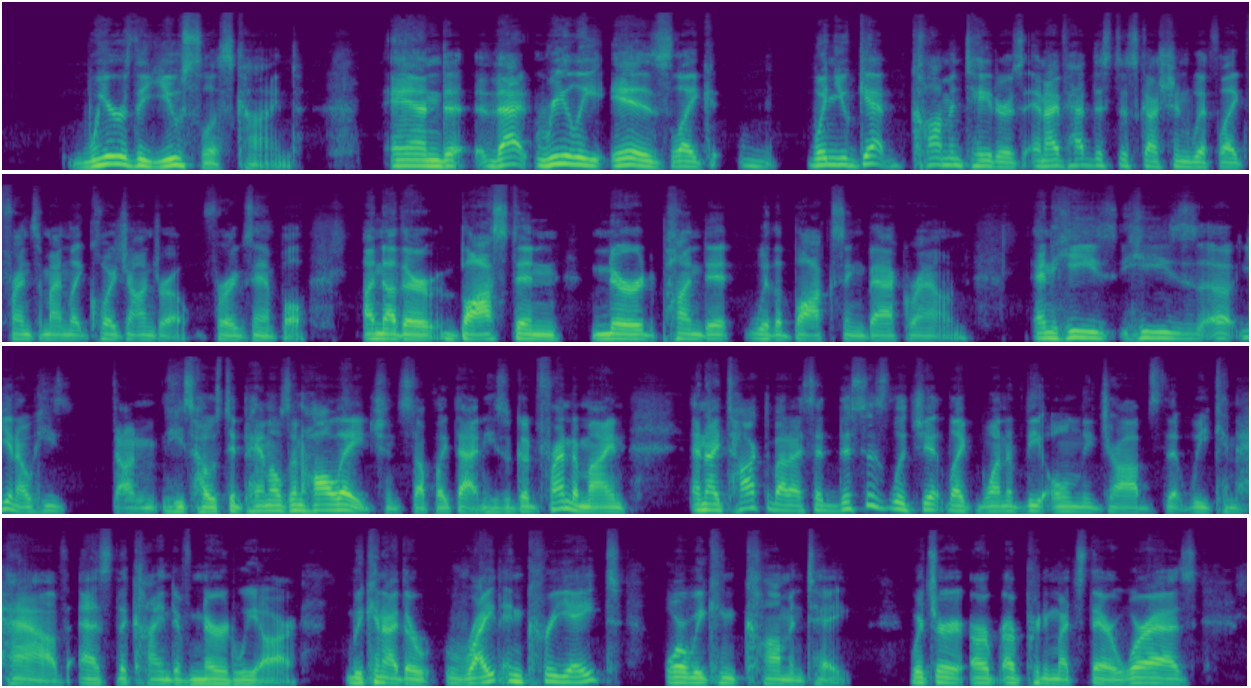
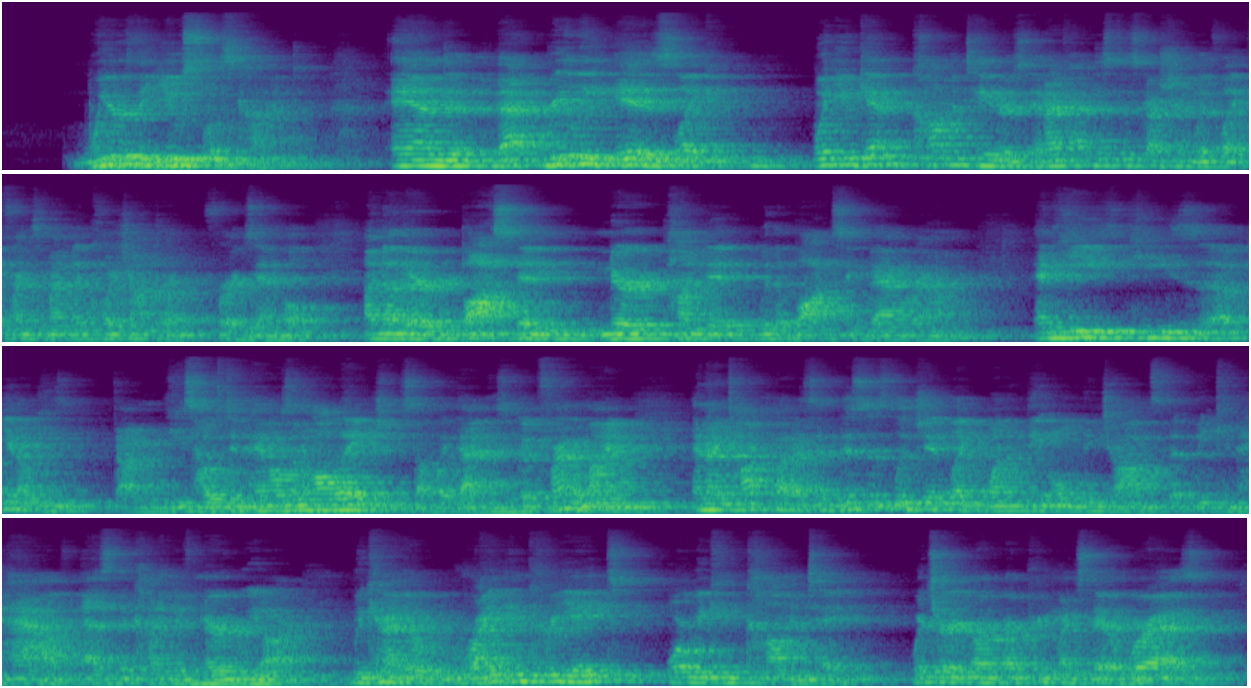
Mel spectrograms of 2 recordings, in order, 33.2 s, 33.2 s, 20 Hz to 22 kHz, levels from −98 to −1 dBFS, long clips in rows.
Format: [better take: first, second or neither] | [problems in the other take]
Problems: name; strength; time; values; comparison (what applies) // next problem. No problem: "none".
first | room echo; strong; dies away in 1.1 s // off-mic speech; far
